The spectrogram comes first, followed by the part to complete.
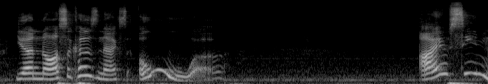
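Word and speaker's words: Nausicaä: At a glance, I was like, nausea. Girl, you know that's how I would pronounce it on the spot. Yeah, Nausicaa is next.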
